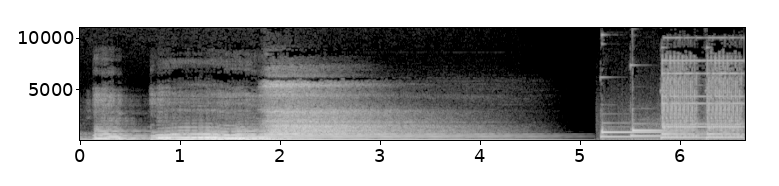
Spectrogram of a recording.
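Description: A phone ringtone for an incoming call plays loud: a short melodic run of electronic notes, a long fading tone, then a brief gap before the tune starts again. No one speaks.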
